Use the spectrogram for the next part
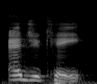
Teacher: Note that a D before a long U sound often sounds more like J.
